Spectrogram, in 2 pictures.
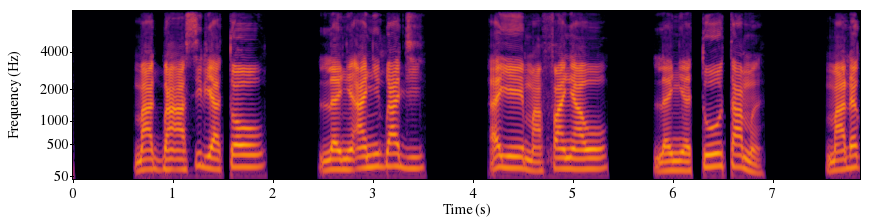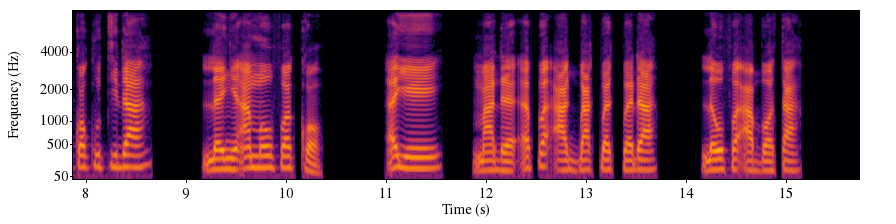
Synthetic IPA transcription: mã˨ɡ͡bã˨a˨si˦ɾi˨a˨t̪ɔ˦wo˦ | lɛ˨ɲɛ̃˨a˨ɲĩ˦ɡ͡ba˦d͡ʑi˦ | e˦jɛ˦mã˨fa˦ɲã˦wo˦ | lɛ˨ɲɛ̃˨t̪o˦wo˦t̪a˦mɛ̰̃˨ | mã˨ɖɛ˦kɔ˦ku˦t̪i˦ɖa˦ | lɛ˨ɲɛ̃˨ʔa˨mɛ̃˦wo˦ɸɛ˦kɔ̰˨ | ḛ˦jɛ˦ | mã˨ɖɛ˨ʔɛ̰˦ɸɛ˦ʔa˨ɡ͡ba˨k͡pɛ˨k͡pɛ˦ɖa˦ | lɛ˨wo˦ɸɛ˦ʔa̰˨bɔ˨t̪a˦

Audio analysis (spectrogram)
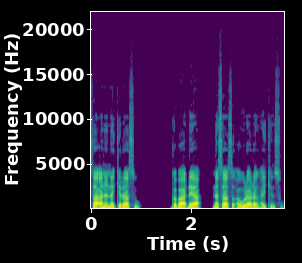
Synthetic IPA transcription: saː˦ʔa˨na˦nːa˦kʲɪ˨ɽaː˦su˨ʔ | ɡɐ˨baː˦ɗɐ˦ja˦ | na˦saː˨su˦ʔa˨wʊ˦ɽaː˨ɽɛ˦ŋʔa˦jkʲɪ˨nsu˨ʔ

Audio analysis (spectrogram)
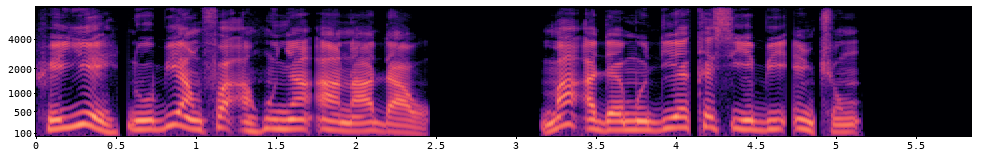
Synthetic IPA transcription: ɕᶣe˨ji˦e˨nã˨o˨bi˦a˨m̩˨fa˦ʔa˨ɦʊ̃˦ɲã˦ʔa˨nãː˨˦da˨w̰ | mã˦ʔa˨dæ˨mʊ̃˨dɪ˦ɛ˦kʰɛ˦si˨e˦bi˦ɲ̩˨t͡ɕʰʊ̃˦n

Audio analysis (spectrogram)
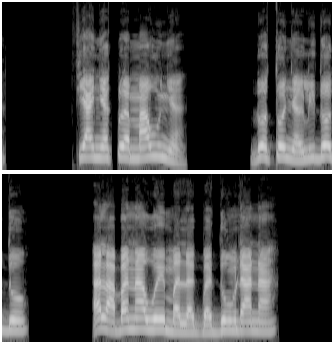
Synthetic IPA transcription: fi˦a˨ɲɛ̃˨k͡plɛ˦mã˦wu˦ɲɛ̰̃˨ | ɖo˦t̪o˦ɲɛ̃˨ɣli˦d̪o˦d̪o˦ | ɛ˦la˨bɛ˦nã˦wo˦e˦mɛ̃˨lɛ˨ɡ͡bɛ˨d̪o˦m˦ɖa˦nã˦

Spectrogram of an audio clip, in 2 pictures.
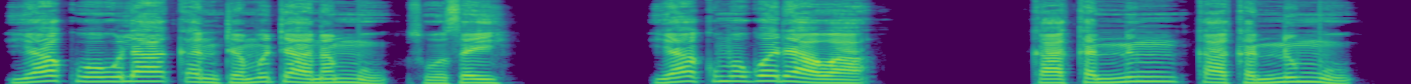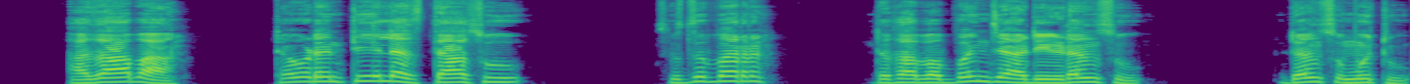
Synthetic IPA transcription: jaː˦kʷʊ˨wa˦wʊ˦laː˦kʼɐ˨nta˨mʊ˦taː˨nɛ˦mːu˨soː˨sa˦j | jaː˦kʷʊ˦ma˦ɡʷɐ˦daː˨waː˦ | kaː˨kɐ˨nːɪ˦ŋkaː˨kɐ˨nːɪ˦mːu˨ | ʔa˨zaː˦baː˨ | ta˦wʊ˦ɽɪ˦nteː˦lɐ˨s̬taː˦su˦ | su˨zʊ˦bɐ˦r | da˨s̬ɐ˨bɐ˨bːɪ˦nd͡ʒaː˨ɽiː˨ɽɐ˦nsu˨ | dɔ˦nsu˨mʊ˦tu˨ʔ

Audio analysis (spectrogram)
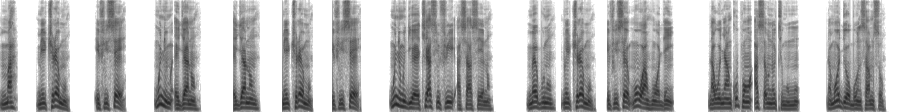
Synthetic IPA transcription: m̩˨mã˦ | mɪ̃˨t͡ɕᶣɪ˦ɾɛ˦mʊ̃˨ | e˨fi˨i˨sɛ˦ | mʊ̃˦nĩ˨m˨æ˨d͡ʑa˦nʊ̃˦ | ɛ˨d͡ʑa˦nʊ̃˦m | mɪ̃˨t͡ɕᶣʰɾɛ˦mʊ̃˨ | e˨fi˨i˨sɛ˦ | mʊ̃˦nĩ˨m˨dɪ˨ɛ˨æ˨tʰɪ˦a˦sɪ˨fi˦ɾi˦ʔa̰˨ɕa˨sɪ˨˦ɛ˨˦nʊ̃˦ | m̩˦mæ˨bu˨nũ˦mɪ̃˨t͡ɕᶣɪ˦ɾɛ˦mʊ̃˨ | e˨fi˨i˨sɛ˦mʊ̃˦wɔ˨a˨ɦʊ̃˨ɔ˨dɪ̃˦n | nã˨wɔ˨ɲã˨ŋkʰo˦pʰɔ̃˦na˦sɛ̃˦mnʊ̃˦tʰi˨mũ˨mũ˦ | nã˨mʊ̃˦ɔ˦dɪ˨ɔ˨bʊ̃˨n̩˨sã˦msʊ˦

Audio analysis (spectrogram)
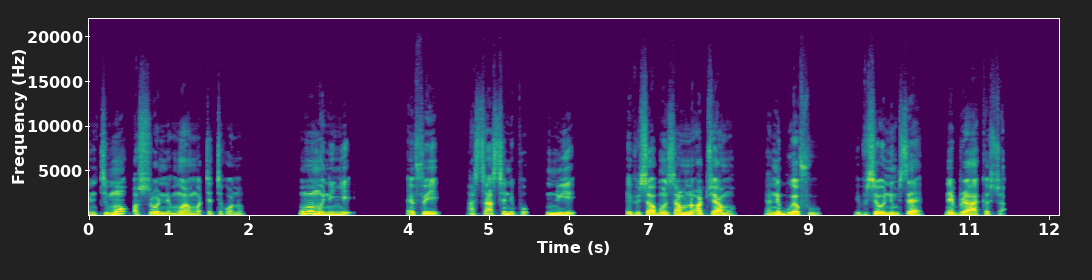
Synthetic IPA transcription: n̩˨tʰi˨mʊ̃˦ɔ˨sʊ˦ɾʊ˨nɪ̃˨˦mʊ̃˦a˨mʊ̃˦tʰɪ˦tʰɪ˨ɦɔ˦nʊ̃˦ | mʊ̃˦mʊ̃˦mʊ̃˨nĩ˦ɲe˦ | æ˦fe˨i˨ | a̰˨saː˨sɪ˦nɪ̃˨pʰɔ̰˨ | n̩˦nũ˦je˦ | e˨fi˨sɛ˦ɔ˨bʊ̃˨n̩˨sã˦mnʊ̃˦a˦t͡ɕʰɪ˨a˦mʊ̰̃˨ | nã˨nɪ̃˦bu˨æ˦fṵ˨ | e˨fi˨sɛ˦o˨nĩ˨msɛ˦ | nɪ̃˦bɾaː˦a˦˨kʰæ˨sa̰˨

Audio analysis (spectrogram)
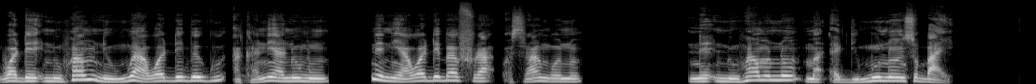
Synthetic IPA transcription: wɔ˨dɪ˨n̩˨nũ˨hã˦mnɪ̃˨ŋũ˦a˨wɔ˦dɪ˦be˦ɡu˦a˨kʰã˨nɪ̃˦a˨nʊ̃˦mũ˦m | nɪ̃˦nɪ̃˨a˨wɔ˦dɪ˦bɛ˦fɾa˦ɔ˨sɾã˦ŋ˦ɡʊ˦nʊ̃˦ | nɪ̃˨n̩˨nũ˨ɦã˦mnʊ̃˦mã˨ʔæ˨di˨mũ˦nʊ̃˦n̩˦sʊ˦ba˨ɪ̰˨

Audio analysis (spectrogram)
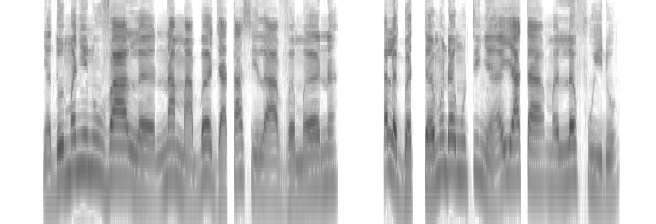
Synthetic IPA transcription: ɲɛ̃˨d̪o˦mɛ̃˦ɲĩ˦nũ˦va˦lɛ˨nã˦mã˨bɛ˦d͡ʒa˨t̪a˦si˨lɛ˨a˨vɛ˨mɛ̃˨ɛ˦nɛ̃˦ | ɛ˦lɛ˨ɡ͡bɛ˨t̪ɛ˨m̃˦ɖɛ˦ŋũ˦t̪i˦ɲɛ̃˨ɛ˦ja˦t̪a˦mɛ̃˨lɛ˦fu˨i˨ɖo˦

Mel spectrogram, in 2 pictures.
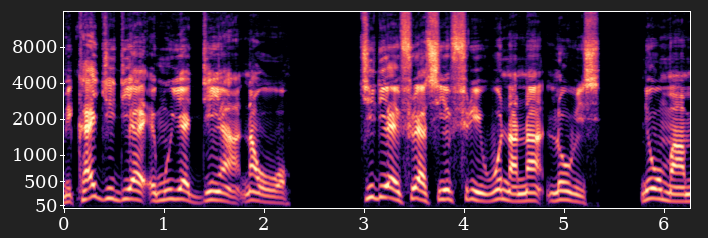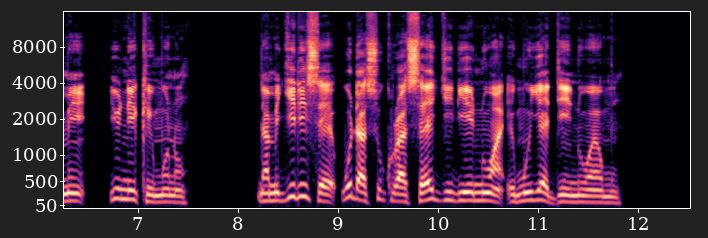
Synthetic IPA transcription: mɪ̃˨kʰa˦ɪ˦d͡ʑi˦di˦a˨ʔæ˨mũ˦jɛ˦dɪ̃˦a˨nã˨wʊ˨wɔ˨ | d͡ʑi˦di˦a˨e˨fi˦ɾi˦a˨sɪ˦ɛ˦fi˦ɾi˨wʊ˦nã˨nã˦lo˦wi˨s | nɪ̃˦wʊ˦mãː˨mɪ̃˦ | ju˦ni˦kʰe˨mũ˦nʊ̃˦ | nã˨mɪ̃˨d͡ʑi˦di˦sɛ˨wʊ˦da˨su˦kʰu˨ɾa˨sɛː˦d͡ʑi˦di˦e˦nũ˦a˨ʔe˨mũ˦jɛ˦dɪ̃˦nũ˦a˨mũ˦

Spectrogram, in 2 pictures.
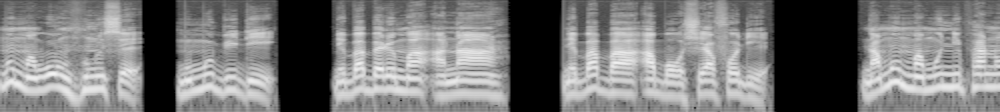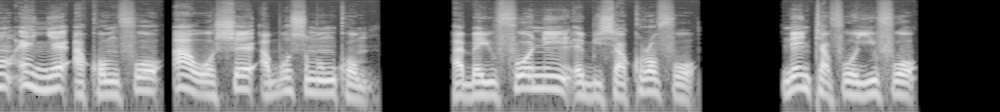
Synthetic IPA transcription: mʊ̃˦m̩˦mã˨wɔ˦˨ŋ̩˨ɦũ˦nũ˦sɛ˨ | mʊ̃˨mũ˦bi˦dɪ˨ | nɪ̃˨ba˦bæ˦ɾɪ˦mã˨ʔa˨nãː˦ | nɪ̃˨ba˦baː˨˦ʔa˦bɔ˨ɔ˨ɕɪ˦a˦fʊ˦ɔ˦dɪ˨ɛ̰˨ | nã˨mʊ̃˦m̩˦˨mã˨mʊ̃˦nĩ˦pʰa˦nʊ̃˦ʔɛ˦ɲ̩˨ɲɛ˦ʔa˨kʰɔ̃˨mfʊ˦ɔ˦a˦wɔ˨ɕɛ˦ʔa˨bʊ˦sʊ̃˦m̃˦ŋ̩˦kʰɔ̃˨m | a˨bæ˨ɥi˨fʊ˦ɔ˦nɪ̃˦æ˨bi˨sa˨kʰʊ˦ɔ˦fʊ˨ɔ̰˨ | nɪ̃˦n̩˦˨tʰa˨fʊ˨ɔ˨ji˦fʊ˦ɔ˦

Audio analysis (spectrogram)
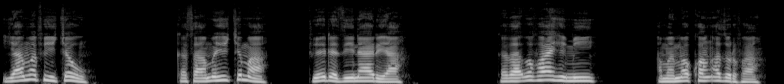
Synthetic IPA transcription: jaː˦mɐ˦ɸiː˨kʲa˦˨w | ka˨saː˨mi˦hɪ˦kʲɪ˦maː˨ | ɸɪ˨je˦da˨ziː˦naː˦ɾɪ˨jaː˦ | ka˨zaː˨ɓe˦ɸaː˦ɦɪ˨miː˦ | ʔa˨ma˨jmɐ˦kʷɔ˦ŋʔa˦zʊ˨rɸaː˦

